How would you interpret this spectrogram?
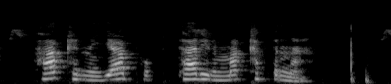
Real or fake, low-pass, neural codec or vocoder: real; 7.2 kHz; none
